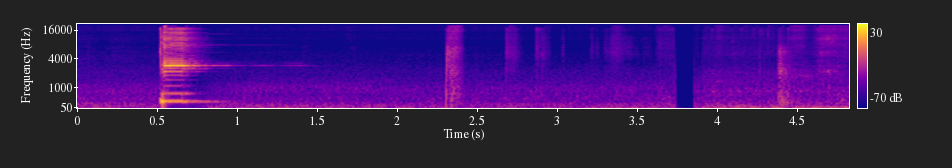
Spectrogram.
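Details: Motorcycle original stock horn before replacement with a Denali SoundBomb Mini; one short, thin, high-pitched beep stopping cleanly; works but weak and not loud.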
